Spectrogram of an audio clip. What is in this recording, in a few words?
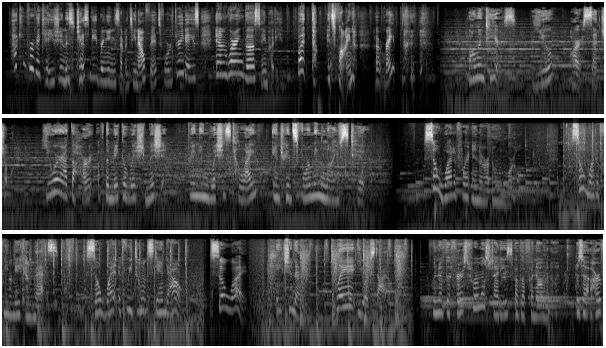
VO Commercial Teen Preteen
